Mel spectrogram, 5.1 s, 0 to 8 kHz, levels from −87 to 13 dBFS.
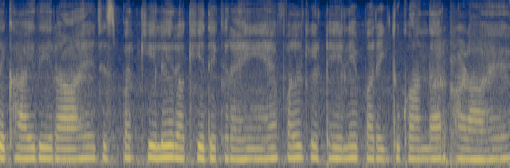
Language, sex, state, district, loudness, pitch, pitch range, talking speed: Hindi, female, Uttar Pradesh, Jalaun, -14 LUFS, 190 Hz, 185-200 Hz, 225 wpm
